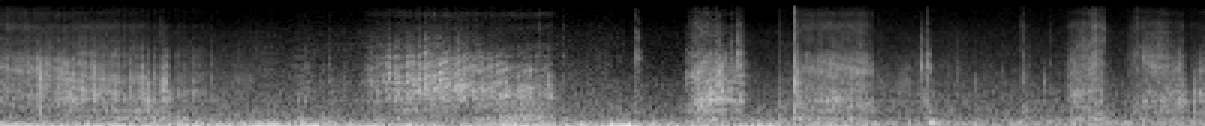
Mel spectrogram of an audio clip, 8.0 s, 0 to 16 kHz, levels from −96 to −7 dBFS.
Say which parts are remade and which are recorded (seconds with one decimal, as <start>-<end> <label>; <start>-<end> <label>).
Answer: 0.0-1.8 remade; 1.8-4.9 recorded; 4.9-8.0 remade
